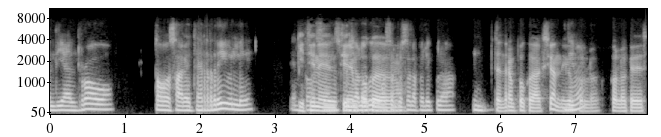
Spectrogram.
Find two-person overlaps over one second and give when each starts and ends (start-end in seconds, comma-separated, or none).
3.3-4.8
